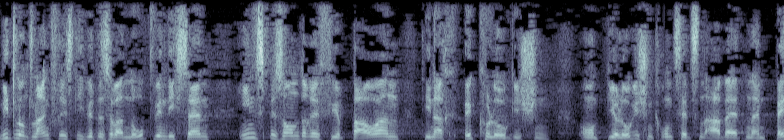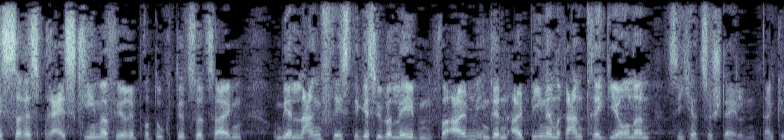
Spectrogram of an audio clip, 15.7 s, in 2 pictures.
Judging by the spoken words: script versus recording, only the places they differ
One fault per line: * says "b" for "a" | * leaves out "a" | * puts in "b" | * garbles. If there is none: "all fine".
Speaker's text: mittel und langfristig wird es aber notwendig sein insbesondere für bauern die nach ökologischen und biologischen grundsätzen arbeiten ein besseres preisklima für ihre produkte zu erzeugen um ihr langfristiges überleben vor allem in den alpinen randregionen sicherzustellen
all fine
